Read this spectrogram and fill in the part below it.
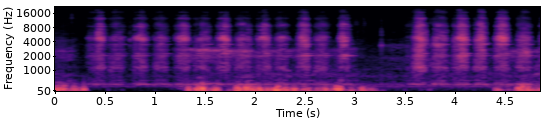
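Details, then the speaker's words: Waterloo Boy 5 hp engine valve lapping during assembly: gritty rasping scrape in back-and-forth strokes about once a second as silicon-carbide-like compound grains crush while the valve is oscillated on its seat, signalling a finer finish. "And you can hear that compound. You can hear the granulars the grains get crushed. That's when you know you're getting down to a pretty fine finish."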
